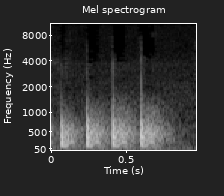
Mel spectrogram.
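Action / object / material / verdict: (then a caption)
knock / drywall wall / drywall / hollow. Four evenly spaced knocks on a drywall wall give hollow, low-pitched thuds with a brief resonant tone and little high-frequency content. Each knock decays quickly, showing a hollow spot in the drywall between the studs.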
